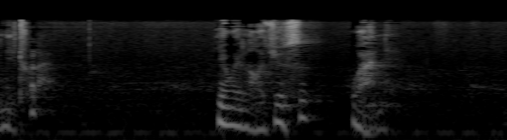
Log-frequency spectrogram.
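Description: An elderly man speaks calmly in short phrases through a clip-on microphone.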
